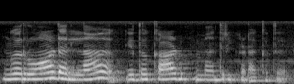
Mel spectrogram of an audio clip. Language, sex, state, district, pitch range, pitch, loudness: Tamil, female, Tamil Nadu, Kanyakumari, 225-250 Hz, 235 Hz, -16 LUFS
